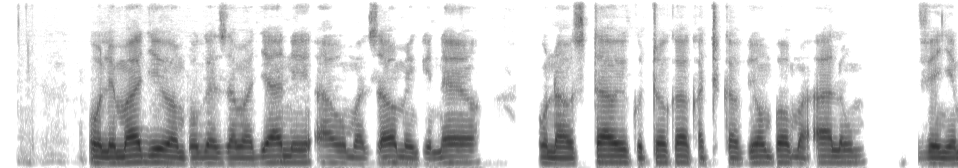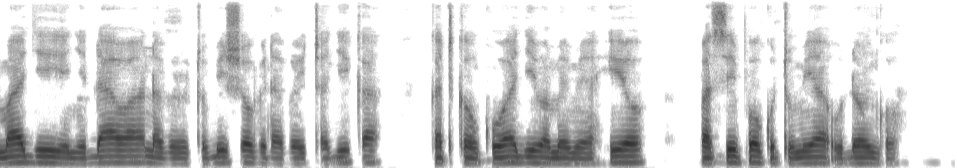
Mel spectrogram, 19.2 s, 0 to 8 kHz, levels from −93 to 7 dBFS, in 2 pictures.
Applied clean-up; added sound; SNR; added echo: none; none; none; none.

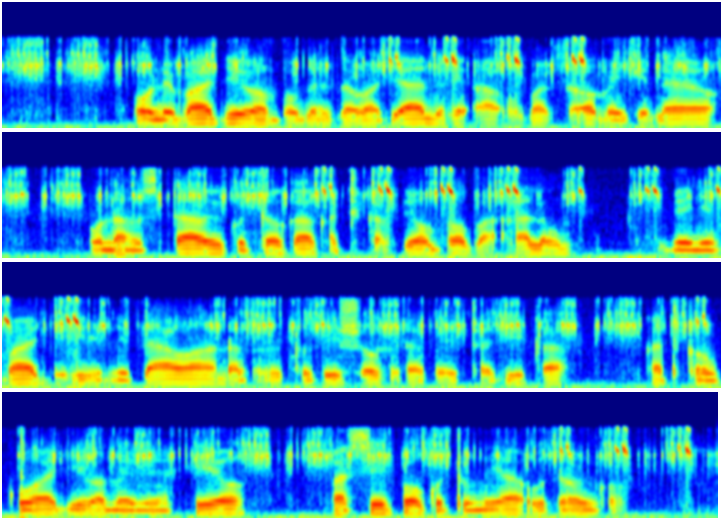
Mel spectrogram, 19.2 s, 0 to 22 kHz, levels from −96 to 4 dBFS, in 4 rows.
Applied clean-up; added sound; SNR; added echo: neural diffusion model UNIVERSE++.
